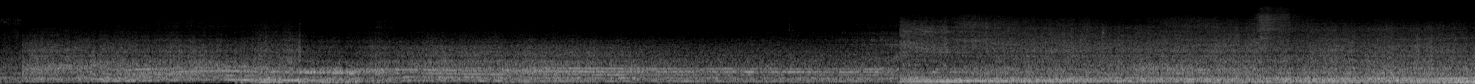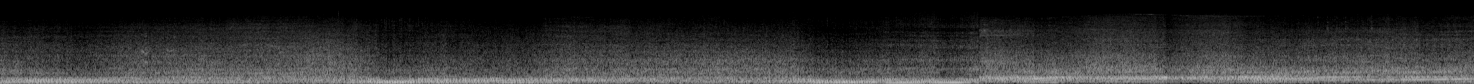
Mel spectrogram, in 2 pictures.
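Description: Engines of sports cars driving off in street traffic, one after another: an Audi RS5's V8 near the start, a Mercedes-Benz SLR McLaren's supercharged V8 in the middle, and an Aston Martin Vantage near the end. Engine pitch rises and falls as each car pulls away and changes gear, with a climbing note just before the end.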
